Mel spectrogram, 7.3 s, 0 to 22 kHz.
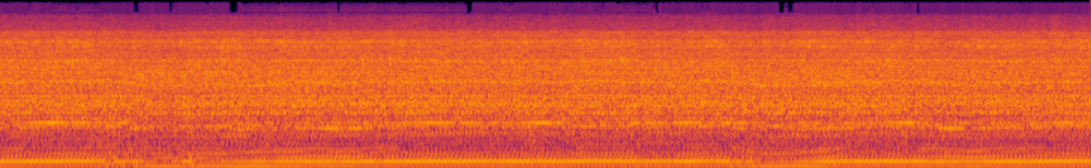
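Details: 2016 Tao Tao 110cc pit bike after a top-end rebuild and timing set at top dead center: starts on one kick and thumps along steadily with even revs, no knocks or rattles. Running normally.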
